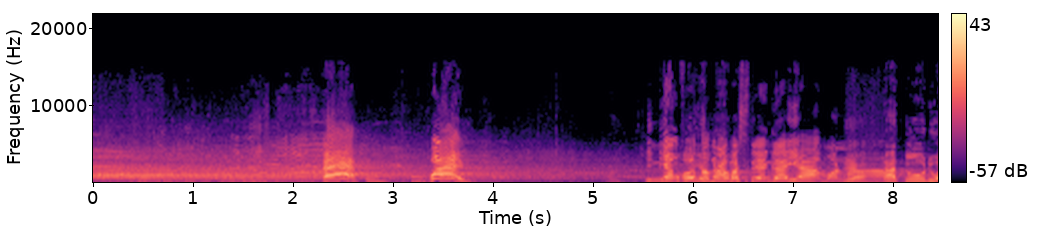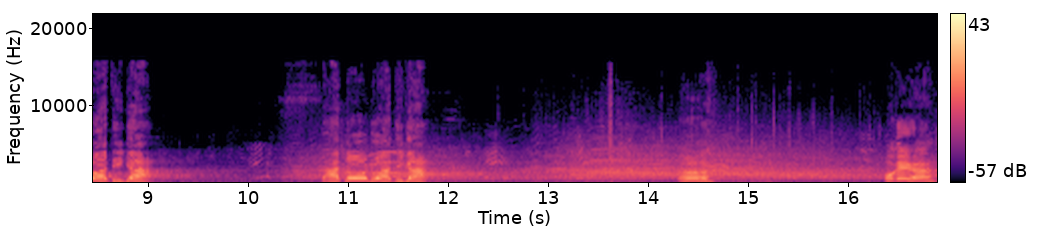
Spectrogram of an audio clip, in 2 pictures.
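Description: An audience laughs and cheers in a large hall.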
